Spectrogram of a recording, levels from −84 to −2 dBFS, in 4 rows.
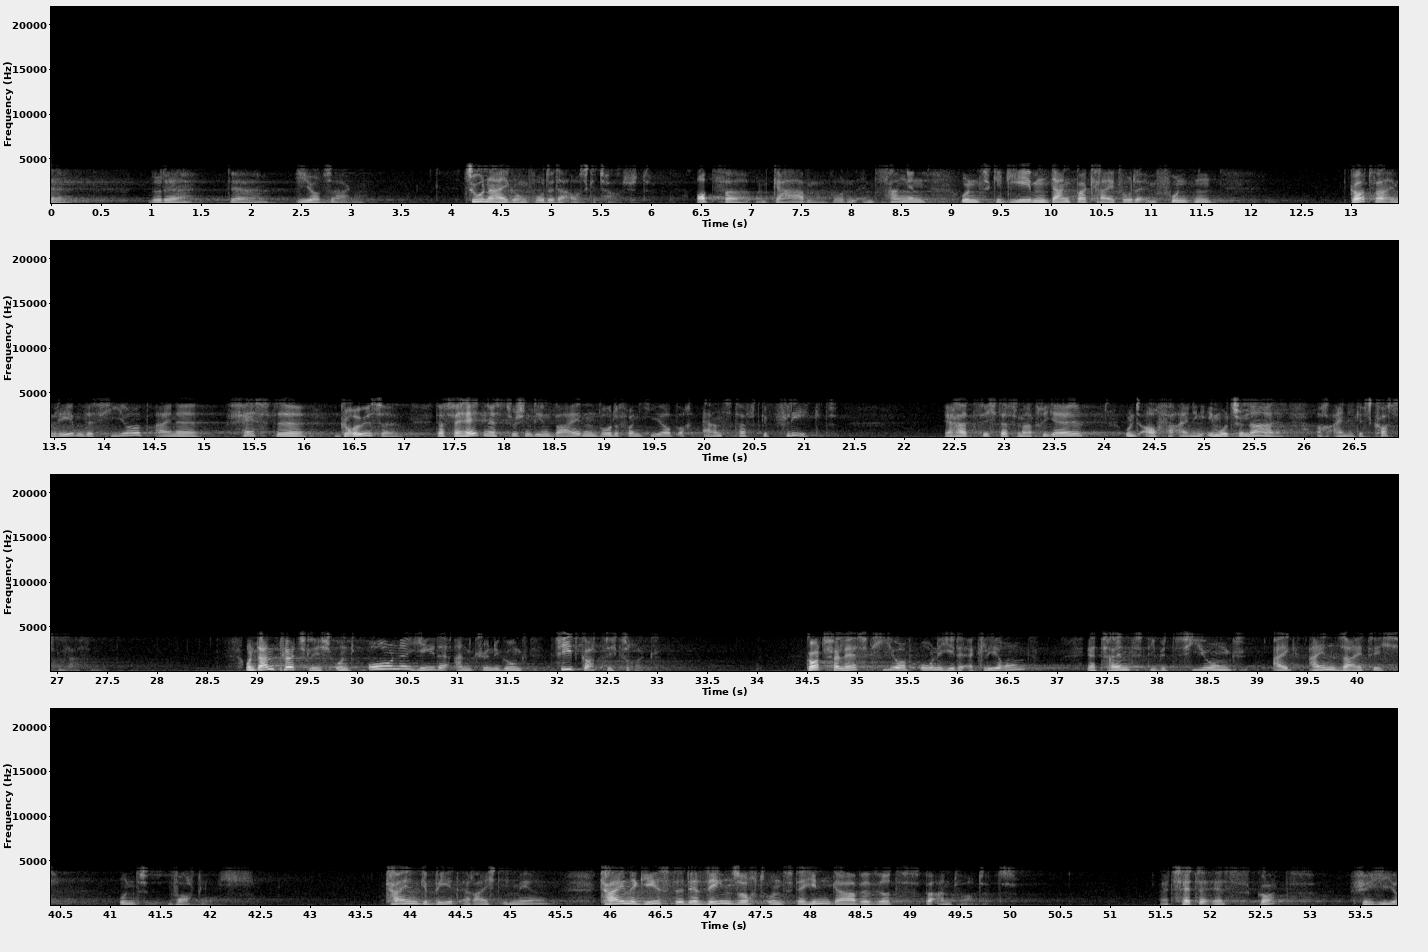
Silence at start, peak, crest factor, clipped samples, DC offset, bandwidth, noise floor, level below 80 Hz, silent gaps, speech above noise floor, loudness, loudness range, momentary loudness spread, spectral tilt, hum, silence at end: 0 s; -6 dBFS; 26 dB; under 0.1%; under 0.1%; 4.6 kHz; -67 dBFS; -74 dBFS; none; 38 dB; -30 LUFS; 8 LU; 19 LU; -5 dB/octave; none; 0 s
